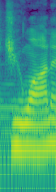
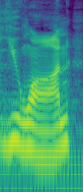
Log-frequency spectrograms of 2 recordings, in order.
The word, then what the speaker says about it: Ju-on: I learned a lot about The Grudge and The Curse and Ju-on and all of that, including how to pronounce Ju-on and not Yuan.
